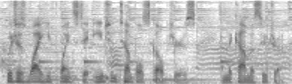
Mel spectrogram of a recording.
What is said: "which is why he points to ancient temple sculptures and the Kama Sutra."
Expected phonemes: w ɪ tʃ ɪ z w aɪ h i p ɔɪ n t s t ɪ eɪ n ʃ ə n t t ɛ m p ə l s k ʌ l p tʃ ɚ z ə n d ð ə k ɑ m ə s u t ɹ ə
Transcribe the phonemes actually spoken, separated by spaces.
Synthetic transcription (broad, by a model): w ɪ tʃ ɪ z w aɪ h i p ɔɪ n t s t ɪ eɪ n ʃ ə n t t ɛ m p l s k ʌ l p tʃ ɚ z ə n ð ə k ɑ m ə s u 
